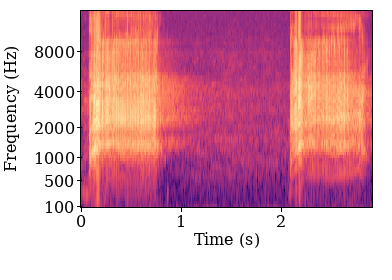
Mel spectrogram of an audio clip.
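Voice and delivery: harsh mock tantrum scream; loud rasping child's yell; short bursts of imitated screaming. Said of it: "he's just yelling".

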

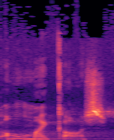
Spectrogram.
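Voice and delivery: ordinary talk

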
